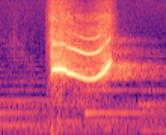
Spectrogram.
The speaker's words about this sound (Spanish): Cuando estén estos dos frentes, si vienen y te están ganando, me chiflas. Bueno, no le dice me chiflas, sino que como que me haces una seña, pues.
